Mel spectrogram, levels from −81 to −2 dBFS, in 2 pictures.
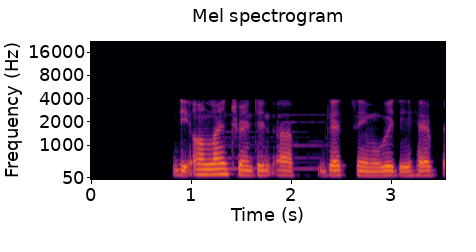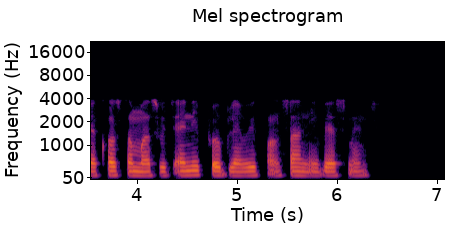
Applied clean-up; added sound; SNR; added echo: none; Electric guitar; 20 dB; none.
